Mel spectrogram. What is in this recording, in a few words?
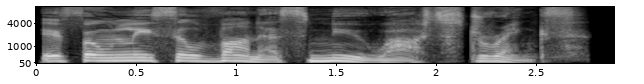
Female High Elf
